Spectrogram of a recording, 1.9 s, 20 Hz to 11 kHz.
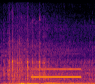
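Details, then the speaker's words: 2003 Ford F350 6.0 Powerstroke plow truck after IPR replacement fixed a crank no-start with zero oil pressure, warm after running half an hour earlier: fires immediately and settles to a steady slightly rough diesel idle under a brief dash chime; normal. "And now even it didn't even jump up till after it started, but it started right up. But sounds a little angry, but all it is a work truck."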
